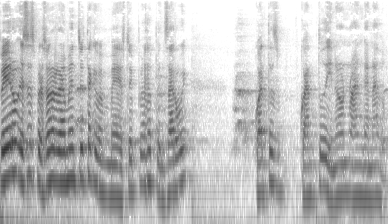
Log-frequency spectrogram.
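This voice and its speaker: A man with a Mexican accent, fairly high-pitched for a man, talking at a fairly quick pace, with big swings in loudness and ordinary pitch variation. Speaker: podcast co-host. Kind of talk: casual chat.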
